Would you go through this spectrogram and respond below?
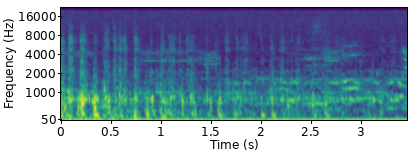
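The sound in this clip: Horses' hooves clip-clop rapidly as red-coated riders pass, a dense run of sharp hoofbeats that stays fairly loud across the whole stretch.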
